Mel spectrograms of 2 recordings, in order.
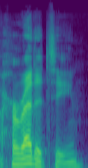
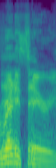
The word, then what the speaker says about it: Hereditary: We saw Heredity. I think I say it wrong. People say Hereditary.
